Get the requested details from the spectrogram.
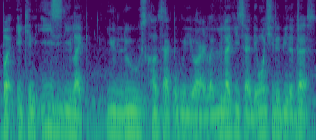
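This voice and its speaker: A man talks at a very fast pace with a fairly low pitch and monotone, flat intonation. His tone is dark, mellow and somewhat breathy. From Nigeria. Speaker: podcast guest. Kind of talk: casual group discussion.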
